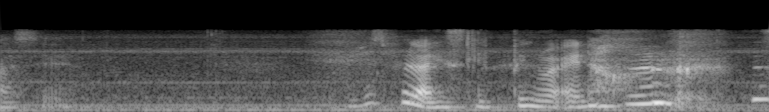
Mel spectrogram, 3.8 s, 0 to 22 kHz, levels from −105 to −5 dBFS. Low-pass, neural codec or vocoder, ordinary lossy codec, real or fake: 7.2 kHz; none; none; real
